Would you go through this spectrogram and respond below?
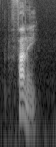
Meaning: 1. The female genitalia 2. The buttocks; arguably the most nearly polite of several euphemisms 3. Sexual intercourse with a woman 4. Women, regarded as sex objects 5. Mess kettle or cooking pot
- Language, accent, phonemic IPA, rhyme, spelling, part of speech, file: English, UK, /ˈfæni/, -æni, fanny, noun, En-uk-fanny.ogg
